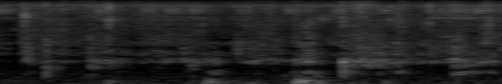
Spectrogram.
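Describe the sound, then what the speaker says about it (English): Hushpuppy batter being stirred with beer in a bowl, a steady wet scraping and sloshing with soft irregular knocks, close and moderately quiet, no voices. "You're going to stop and you're going to mix it."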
